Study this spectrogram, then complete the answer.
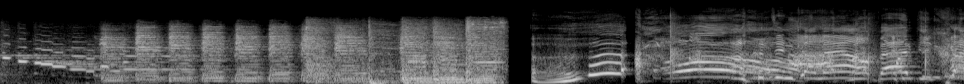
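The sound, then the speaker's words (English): A loud voice imitates Tim Allen waking up and yawning: a run of rhythmic, tuneful bursts gives way to a deep swooping groan, then long stretching vocal glides rising and falling. “That was Tim Allen waking up and yawning.”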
